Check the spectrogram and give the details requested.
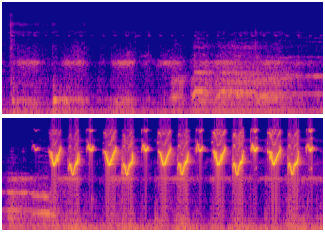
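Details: Cinereous tit in full song, offered as a rainy-season lure. After some soft low whistles and quiet, a fast run of high, piercing, downward-sliding paired notes starts midway and repeats steadily to the end.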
